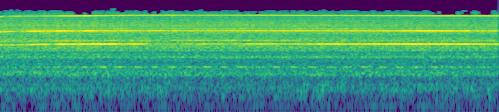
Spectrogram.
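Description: An electric stand mixer whirs steadily with a high whine.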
